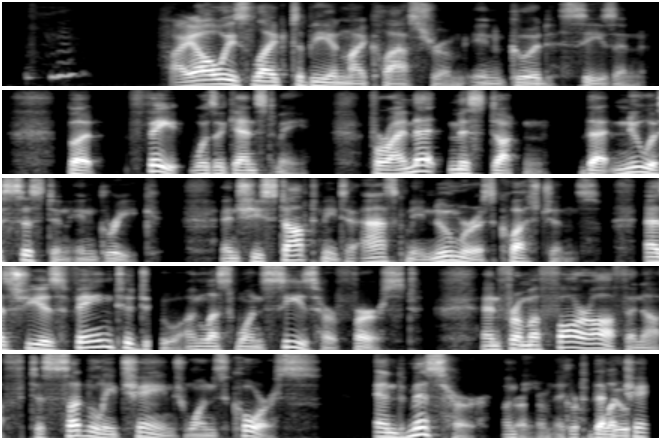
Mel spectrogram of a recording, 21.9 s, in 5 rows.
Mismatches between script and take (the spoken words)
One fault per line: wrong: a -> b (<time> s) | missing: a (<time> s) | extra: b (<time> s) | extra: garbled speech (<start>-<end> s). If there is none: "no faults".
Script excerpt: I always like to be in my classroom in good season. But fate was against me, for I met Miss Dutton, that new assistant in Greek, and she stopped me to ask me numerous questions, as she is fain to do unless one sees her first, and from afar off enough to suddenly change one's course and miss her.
extra: garbled speech (20.9-21.8 s)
